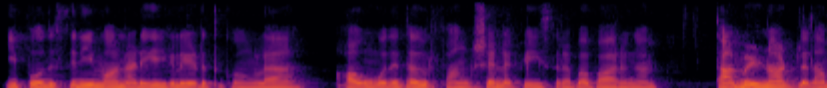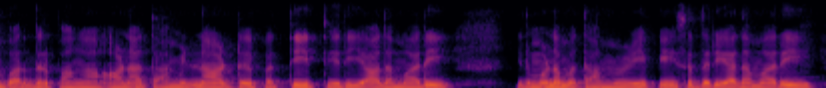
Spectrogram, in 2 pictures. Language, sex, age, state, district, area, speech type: Tamil, female, 18-30, Tamil Nadu, Thanjavur, rural, spontaneous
